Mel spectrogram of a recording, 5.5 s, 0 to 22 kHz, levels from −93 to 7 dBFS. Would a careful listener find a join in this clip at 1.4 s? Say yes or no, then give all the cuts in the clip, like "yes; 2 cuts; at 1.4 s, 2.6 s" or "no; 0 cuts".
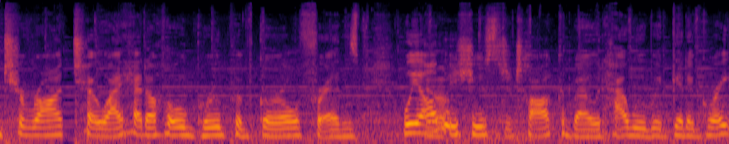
no; 1 cut; at 2.7 s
